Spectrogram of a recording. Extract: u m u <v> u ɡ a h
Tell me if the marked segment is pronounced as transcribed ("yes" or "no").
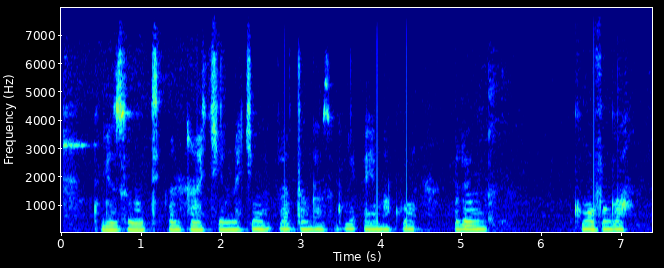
yes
